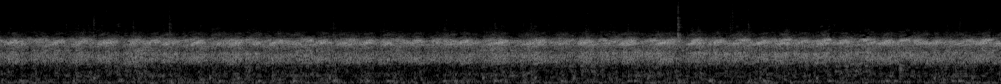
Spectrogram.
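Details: Many frogs croaking together at night in the rural countryside while drizzle falls, producing a thick, even trill that never pauses across ten seconds, with light patter of rain beneath.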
